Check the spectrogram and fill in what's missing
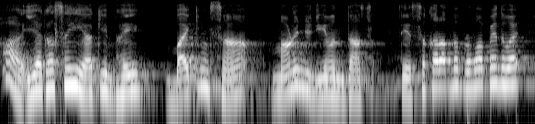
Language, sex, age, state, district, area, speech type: Sindhi, male, 30-45, Uttar Pradesh, Lucknow, urban, spontaneous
